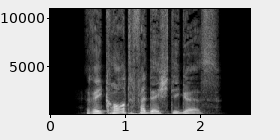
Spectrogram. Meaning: strong/mixed nominative/accusative neuter singular of rekordverdächtig
- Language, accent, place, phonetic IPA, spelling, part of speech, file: German, Germany, Berlin, [ʁeˈkɔʁtfɛɐ̯ˌdɛçtɪɡəs], rekordverdächtiges, adjective, De-rekordverdächtiges.ogg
